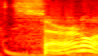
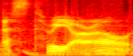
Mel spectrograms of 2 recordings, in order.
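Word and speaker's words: S3RL: It's surl, right? Like it's not S3L.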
